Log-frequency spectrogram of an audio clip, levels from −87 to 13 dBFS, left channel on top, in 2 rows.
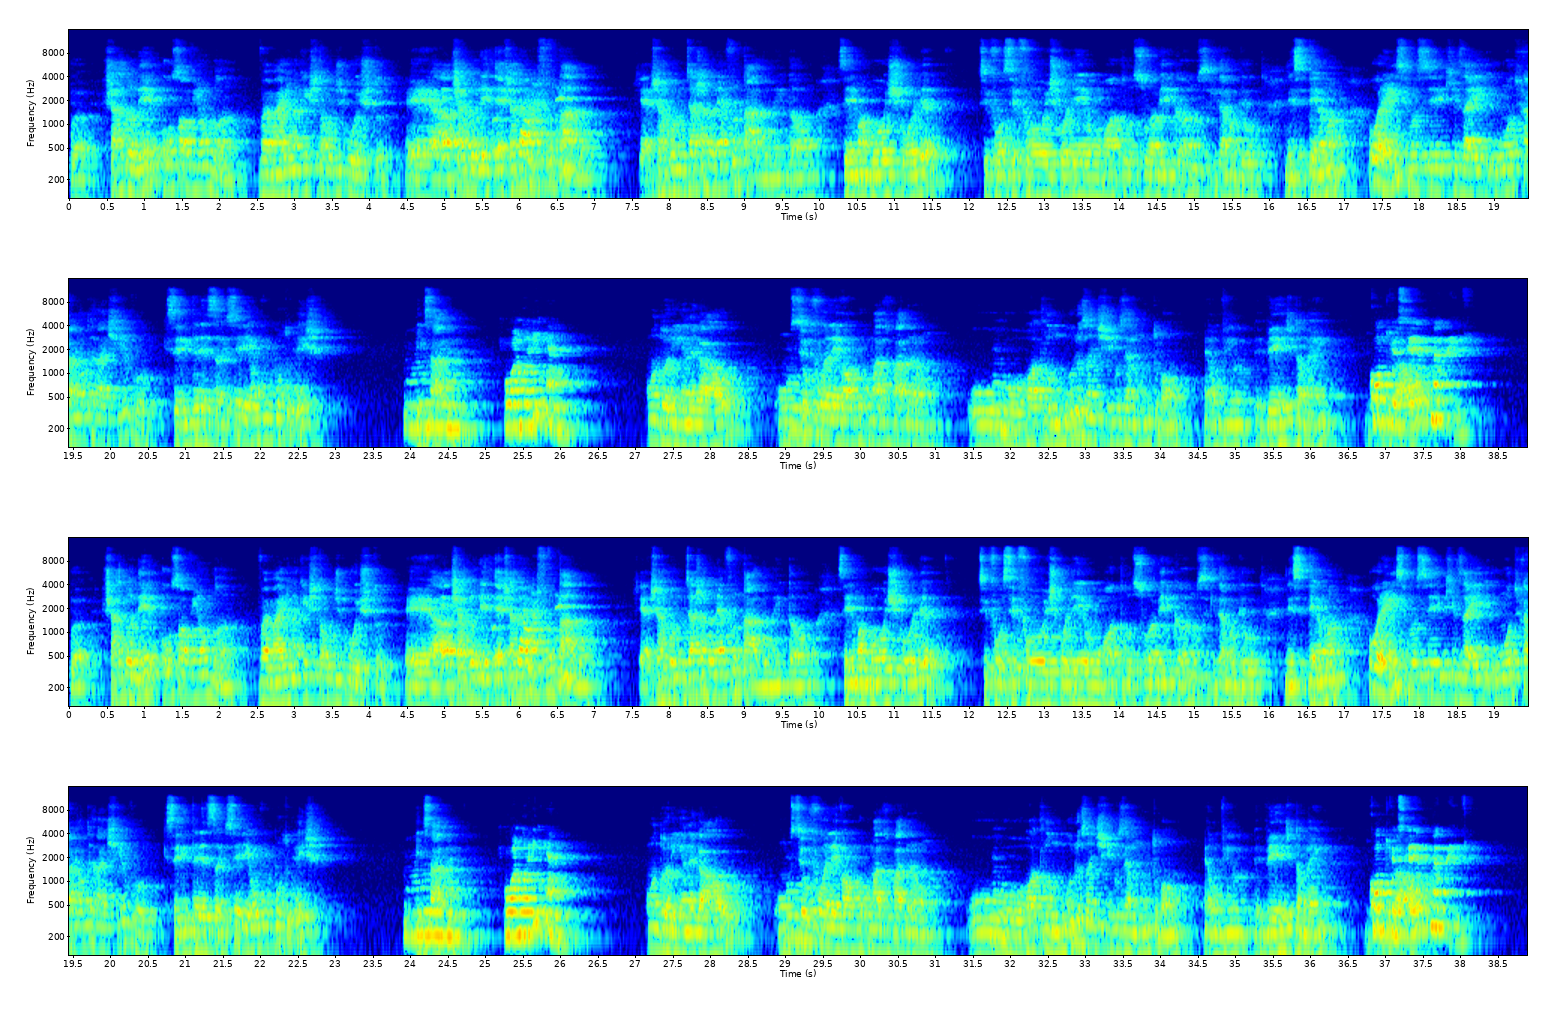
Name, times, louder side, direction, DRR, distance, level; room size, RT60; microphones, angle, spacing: voice 1, 0.0-2.3 2.5-7.0 7.6-11.7 12.1-22.8 24.1-24.6 27.1-28.4 28.9-31.0 31.4-34.3 34.6-36.3 36.9-37.5, right 1 dB, 70° right, -4 dB, 0.6 m, -28 dB
voice 2, 4.9-5.3 5.6-6.2 6.5-6.6 10.5-10.6 23.9-24.6 25.3-26.0 29.0-29.4 31.7-32.0 36.8-38.1, right 2 dB, 35° right, -1 dB, 0.4 m, -25 dB
2.8 x 2.1 x 2.8 m, 1.1 s
head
